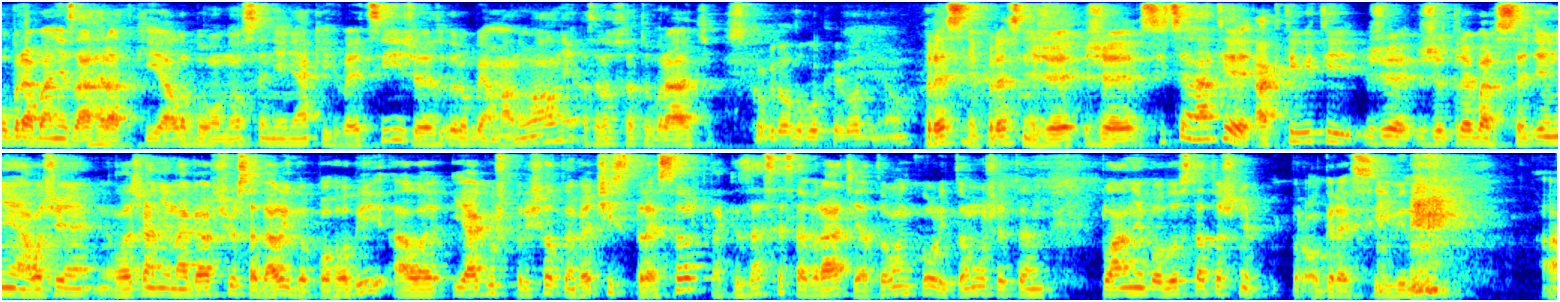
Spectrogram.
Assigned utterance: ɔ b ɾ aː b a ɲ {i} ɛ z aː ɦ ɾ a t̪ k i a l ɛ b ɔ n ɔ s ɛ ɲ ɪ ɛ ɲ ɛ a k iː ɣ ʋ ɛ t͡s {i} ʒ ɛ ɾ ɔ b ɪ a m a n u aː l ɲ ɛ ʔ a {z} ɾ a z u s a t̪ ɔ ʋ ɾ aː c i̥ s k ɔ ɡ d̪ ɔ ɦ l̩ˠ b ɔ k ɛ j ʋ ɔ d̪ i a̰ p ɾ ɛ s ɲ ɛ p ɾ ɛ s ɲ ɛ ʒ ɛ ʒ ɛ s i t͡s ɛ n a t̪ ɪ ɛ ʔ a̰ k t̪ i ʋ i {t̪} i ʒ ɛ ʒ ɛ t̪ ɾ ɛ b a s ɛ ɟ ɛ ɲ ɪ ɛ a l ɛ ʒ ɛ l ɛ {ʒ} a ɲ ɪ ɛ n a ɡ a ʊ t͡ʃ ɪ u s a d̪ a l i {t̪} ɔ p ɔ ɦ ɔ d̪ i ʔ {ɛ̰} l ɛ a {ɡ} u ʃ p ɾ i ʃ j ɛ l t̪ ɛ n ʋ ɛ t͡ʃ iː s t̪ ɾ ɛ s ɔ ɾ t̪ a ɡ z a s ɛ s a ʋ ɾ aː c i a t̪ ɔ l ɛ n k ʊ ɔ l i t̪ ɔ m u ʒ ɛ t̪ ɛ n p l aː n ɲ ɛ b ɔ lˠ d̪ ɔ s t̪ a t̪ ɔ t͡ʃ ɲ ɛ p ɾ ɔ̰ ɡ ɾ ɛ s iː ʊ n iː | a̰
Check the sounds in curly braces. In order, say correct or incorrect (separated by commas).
incorrect, incorrect, correct, correct, correct, incorrect, incorrect, correct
